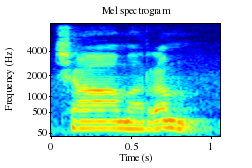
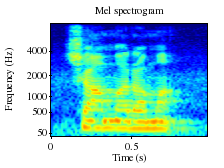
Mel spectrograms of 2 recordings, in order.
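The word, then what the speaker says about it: चामरम्: It is not chamarama, it is chamaram, half letter.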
